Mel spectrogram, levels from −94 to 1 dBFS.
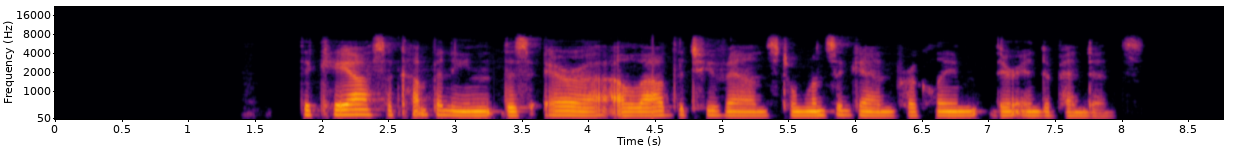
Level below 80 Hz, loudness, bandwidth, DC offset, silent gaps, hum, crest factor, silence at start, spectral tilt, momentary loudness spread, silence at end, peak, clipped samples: -64 dBFS; -24 LUFS; 7.6 kHz; under 0.1%; none; none; 20 dB; 1.85 s; -6 dB/octave; 9 LU; 0.65 s; -6 dBFS; under 0.1%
